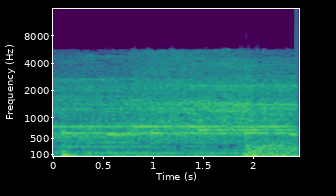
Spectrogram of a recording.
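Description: Cinematic intro music: sustained synth tones that step between notes over a swelling hiss, with a deep low hit just after the start and another at the end.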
